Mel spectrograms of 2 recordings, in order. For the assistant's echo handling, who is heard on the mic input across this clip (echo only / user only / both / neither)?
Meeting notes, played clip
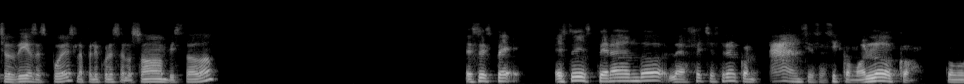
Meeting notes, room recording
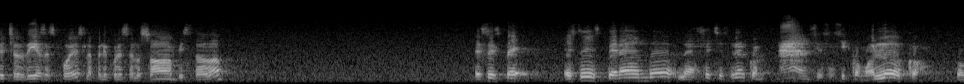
echo only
